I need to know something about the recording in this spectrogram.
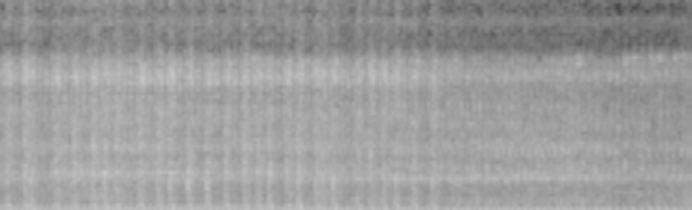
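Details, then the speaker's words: Suzuki Spin scooter runs rough under throttle, chugging that stumbles and breaks up ("brebet") and then stalls; the mechanic suspects the ground (mass) cables, two of them with one running to the engine, a common Suzuki Spin fault. "Iya. Berebet-brebet terus mati ya."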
